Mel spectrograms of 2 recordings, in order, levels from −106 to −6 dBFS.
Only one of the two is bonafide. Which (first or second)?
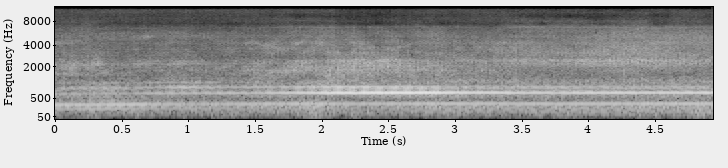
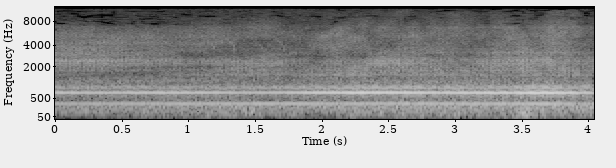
second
